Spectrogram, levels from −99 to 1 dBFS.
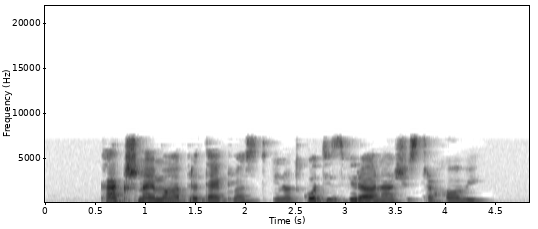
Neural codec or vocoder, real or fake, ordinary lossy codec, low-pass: none; real; none; 7.2 kHz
